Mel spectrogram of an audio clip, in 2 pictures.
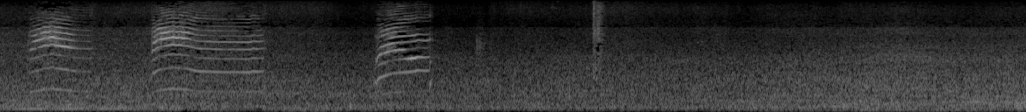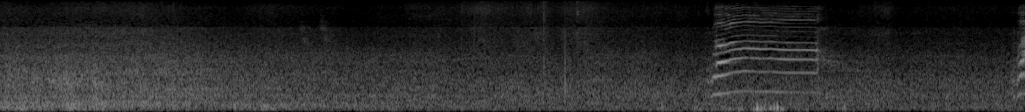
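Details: Stray tabby cat on the stairs giving loud meows: three quick wavering cries at the start, then a long quiet stretch of low background hiss before one more drawn-out meow near the end.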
